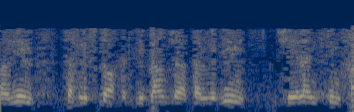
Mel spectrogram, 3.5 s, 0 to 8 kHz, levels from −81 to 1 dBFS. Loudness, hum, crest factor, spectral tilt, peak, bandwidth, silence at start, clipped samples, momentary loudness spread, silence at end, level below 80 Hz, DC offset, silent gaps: -36 LUFS; none; 14 dB; 0.5 dB/octave; -20 dBFS; 3.8 kHz; 0 s; under 0.1%; 6 LU; 0 s; -74 dBFS; under 0.1%; none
